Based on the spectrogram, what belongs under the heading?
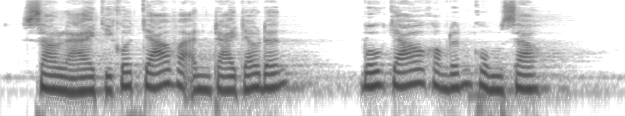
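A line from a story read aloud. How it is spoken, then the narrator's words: Little girl, shy. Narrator (Vietnamese): Đứa bé gái khẽ cúi đầu nói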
